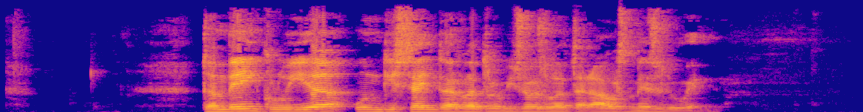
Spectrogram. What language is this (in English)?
Catalan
